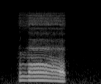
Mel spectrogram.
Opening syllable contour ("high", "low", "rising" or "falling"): falling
